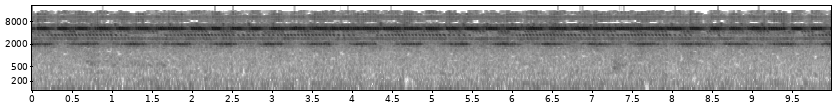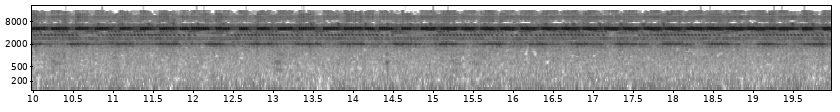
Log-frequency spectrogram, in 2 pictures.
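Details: A dense cricket chorus gives rapid, regular high trilled pulses, several callers overlapping in bright layered bands. The chorus keeps up without pause for twenty seconds over a quiet background.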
